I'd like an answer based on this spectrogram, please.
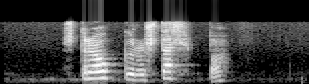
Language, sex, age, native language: Icelandic, male, 9, Icelandic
